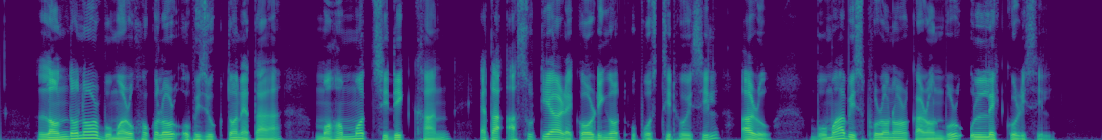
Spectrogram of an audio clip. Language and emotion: Assamese, neutral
